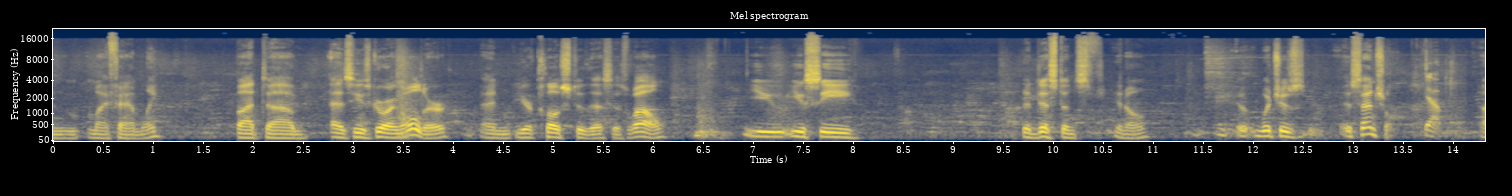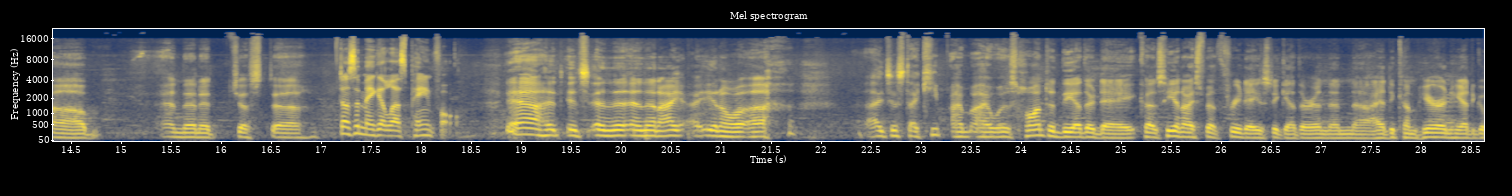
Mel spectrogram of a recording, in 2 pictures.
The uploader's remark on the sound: This conversation was recorded at Canter's (a famous 24-hour Deli in Los Angeles) right before the world shut down.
